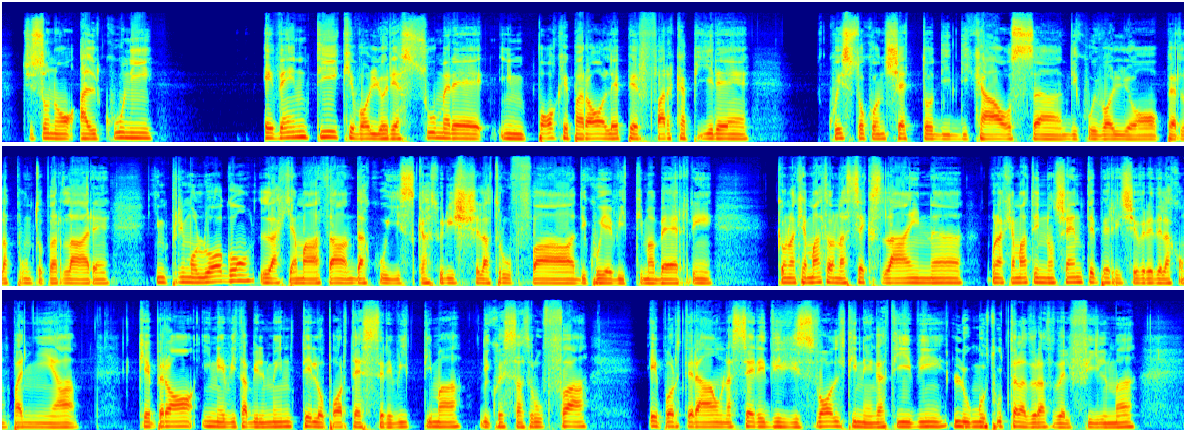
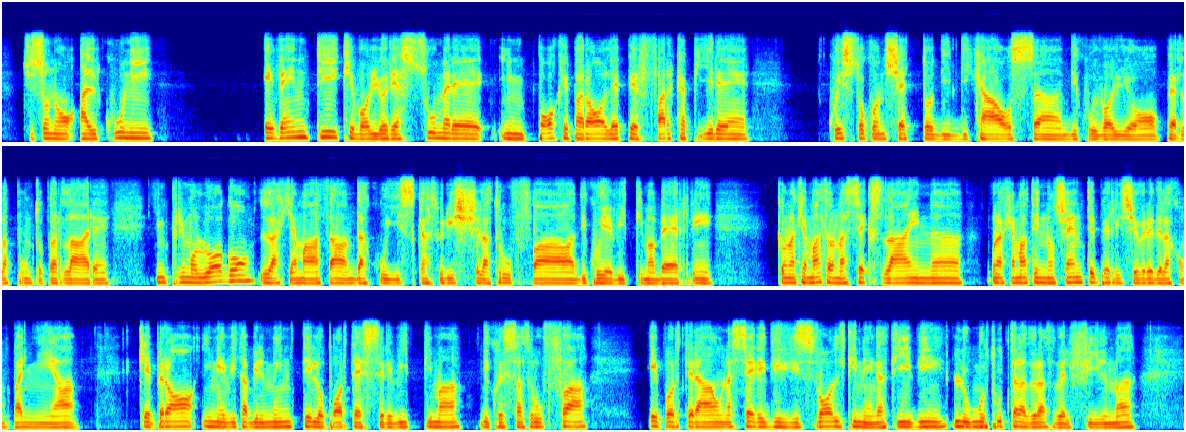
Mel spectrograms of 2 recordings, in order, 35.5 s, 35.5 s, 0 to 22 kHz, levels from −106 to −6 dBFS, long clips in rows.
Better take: first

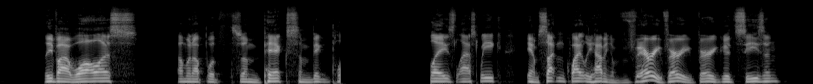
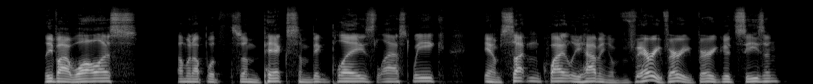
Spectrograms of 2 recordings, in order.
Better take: second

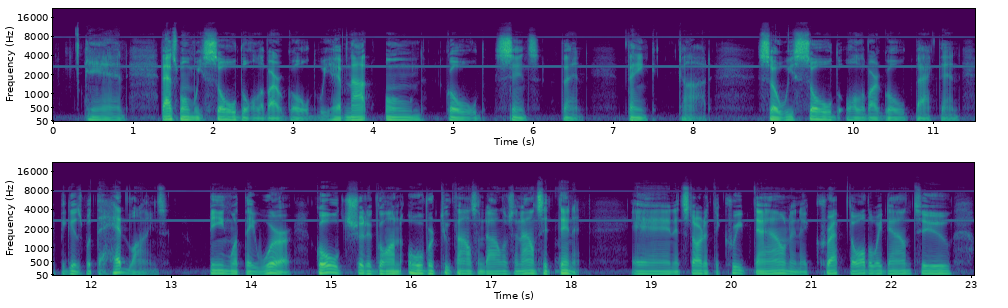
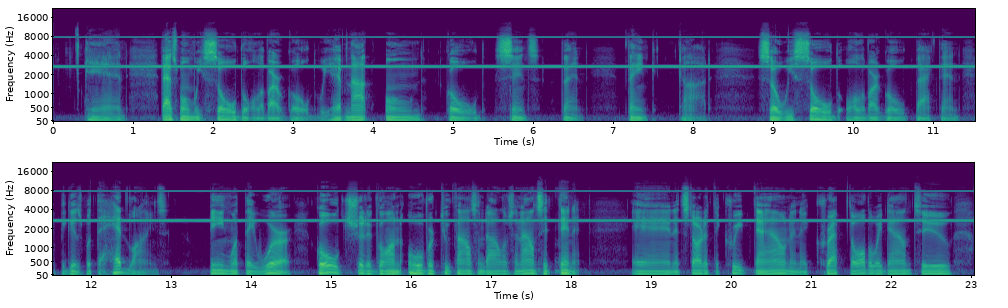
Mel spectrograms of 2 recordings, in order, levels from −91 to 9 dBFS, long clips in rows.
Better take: first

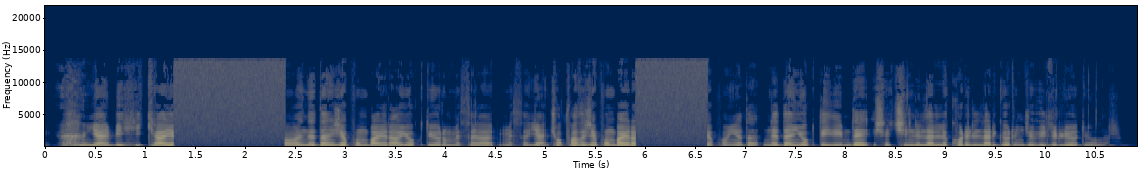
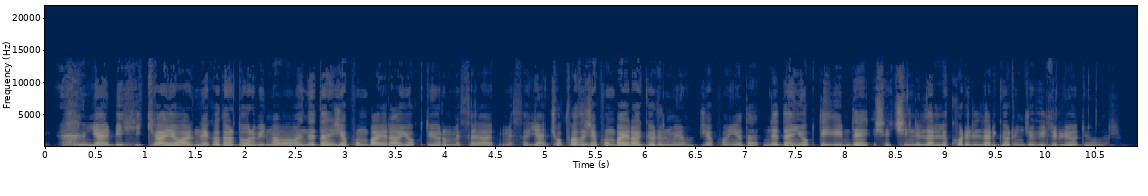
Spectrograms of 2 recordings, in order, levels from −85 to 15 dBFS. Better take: second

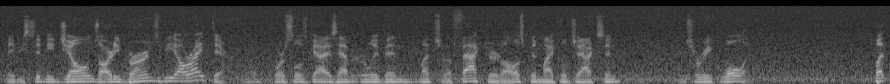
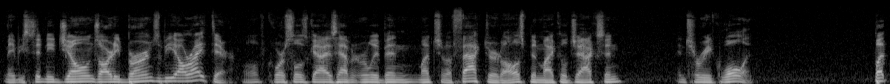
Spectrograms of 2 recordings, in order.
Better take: second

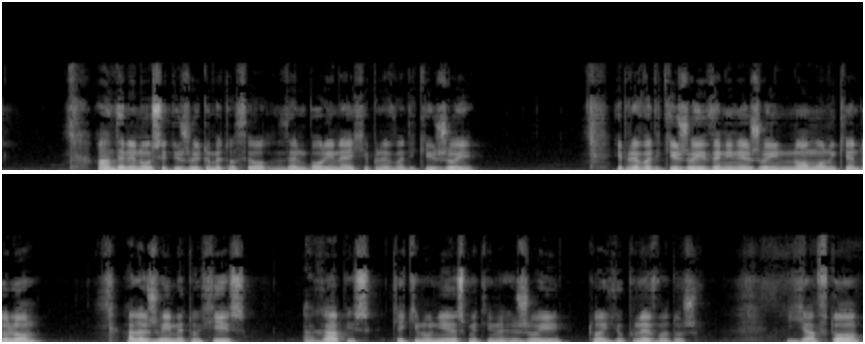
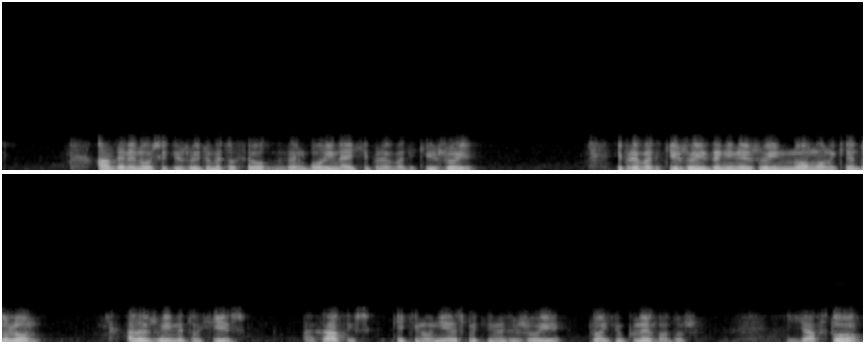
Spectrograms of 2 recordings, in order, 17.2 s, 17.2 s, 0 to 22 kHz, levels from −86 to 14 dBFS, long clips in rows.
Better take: first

